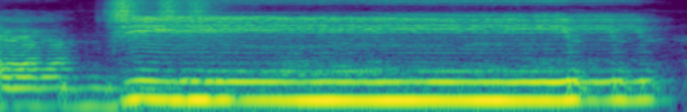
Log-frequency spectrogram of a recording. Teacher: اسی طرح جیم، زبان کا جو بیچ کا حصہ ہے، زبان کا جو بیچ ہے، اس زبان کے بیچ کو اسی کے اوپر لگائیں گے، تالو میں، اوپر کے تالو میں، تو یہ بھی آسانی سے نکل جائے گا، جیم۔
